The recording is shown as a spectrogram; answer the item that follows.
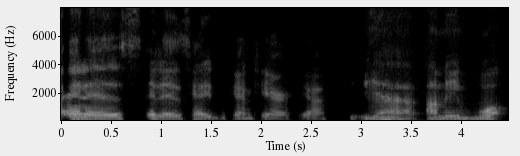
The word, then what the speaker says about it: Panettiere: I'm not quite sure how it's pronounced, but you know, Nikki, Hayden Panettiere. Yeah, it is. It is Hayden Panettiere.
